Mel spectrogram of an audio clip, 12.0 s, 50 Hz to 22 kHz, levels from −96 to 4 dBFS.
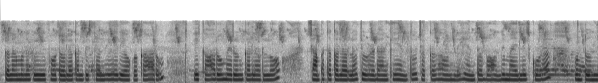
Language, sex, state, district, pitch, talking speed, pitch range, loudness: Telugu, female, Andhra Pradesh, Guntur, 230 Hz, 130 wpm, 225-235 Hz, -16 LUFS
